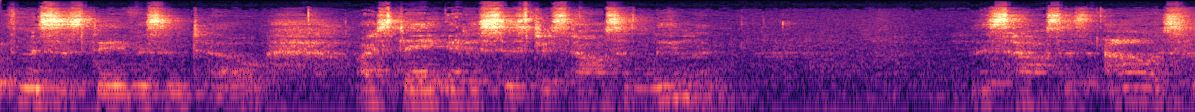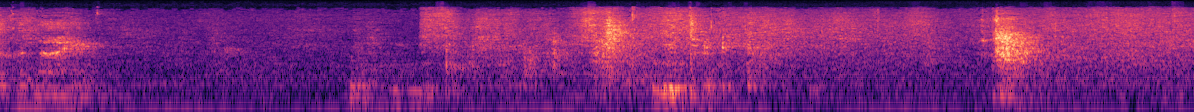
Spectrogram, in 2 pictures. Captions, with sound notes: are staying at his sister's house in Leland. This house is ours for the night. (shuffling)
